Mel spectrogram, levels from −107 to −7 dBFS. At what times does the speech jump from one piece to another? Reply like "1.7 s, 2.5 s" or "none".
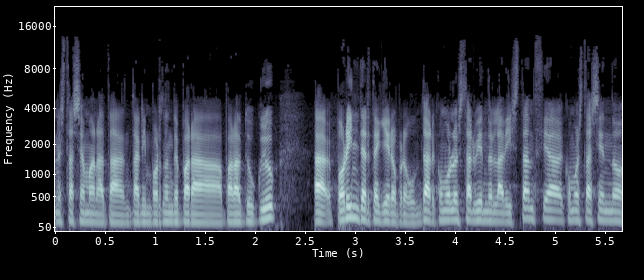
none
